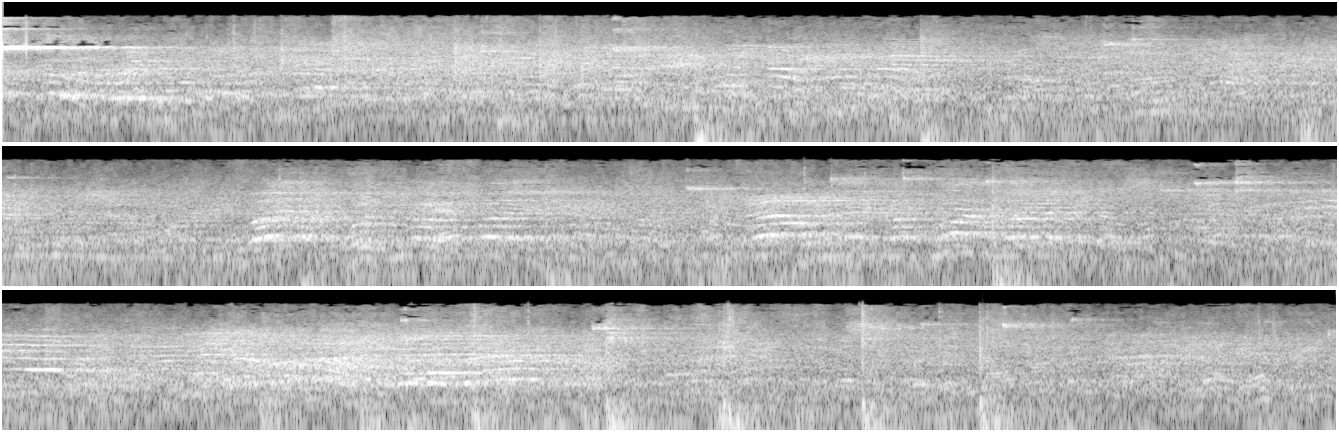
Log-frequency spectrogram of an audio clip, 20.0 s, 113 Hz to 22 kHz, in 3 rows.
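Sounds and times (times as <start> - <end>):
voices in large gym: 0.0 - 20.0.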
